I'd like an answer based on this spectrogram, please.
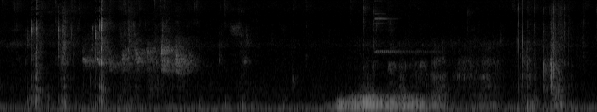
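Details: Female pet cat growling while eating: one low, rough rumbling growl lasting about a second, faint, amid clicking and chewing noises indoors.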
